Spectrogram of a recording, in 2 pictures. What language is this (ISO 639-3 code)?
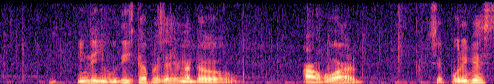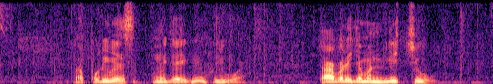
sat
